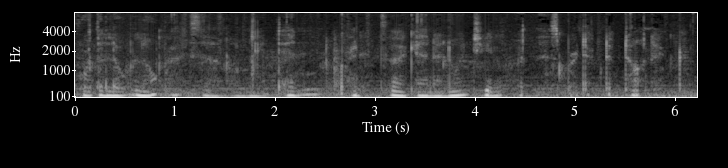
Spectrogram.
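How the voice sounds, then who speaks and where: A woman voicing a soothing alien psychic fortune teller in a gentle, breathy whisper for an ASMR roleplay. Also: rumbling low, fairly even intonation, full character voice. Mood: gentle, reassuring. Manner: slow, gentle, reassuring. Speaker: ASMR performer.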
